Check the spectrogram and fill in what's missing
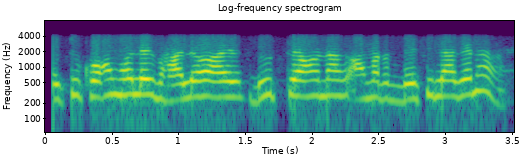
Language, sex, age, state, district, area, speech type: Bengali, female, 60+, West Bengal, Hooghly, rural, conversation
